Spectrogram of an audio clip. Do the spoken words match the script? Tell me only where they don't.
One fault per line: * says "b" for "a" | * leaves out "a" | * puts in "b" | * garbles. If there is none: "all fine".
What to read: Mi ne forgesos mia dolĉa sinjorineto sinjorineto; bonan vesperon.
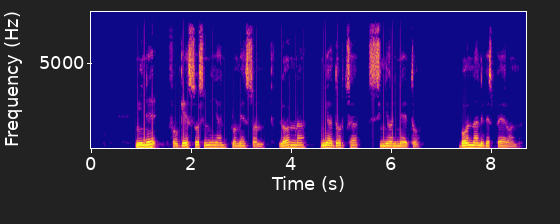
* puts in "mian promeson Lorna"
* leaves out "sinjorineto"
